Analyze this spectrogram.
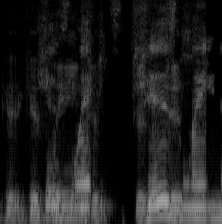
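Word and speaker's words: Ghislaine: Gizlane Maxwell.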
